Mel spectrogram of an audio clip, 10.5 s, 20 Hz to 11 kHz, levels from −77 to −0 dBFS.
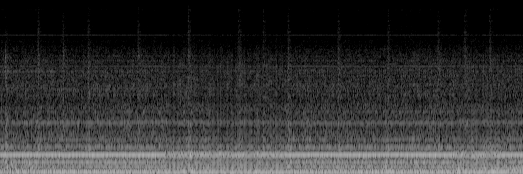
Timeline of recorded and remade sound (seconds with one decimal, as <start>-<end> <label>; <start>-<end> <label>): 0.0-3.3 recorded; 3.3-5.7 remade; 5.7-9.1 recorded; 9.1-10.1 remade; 10.1-10.5 recorded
